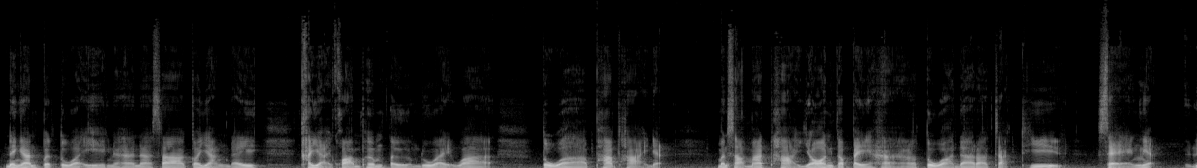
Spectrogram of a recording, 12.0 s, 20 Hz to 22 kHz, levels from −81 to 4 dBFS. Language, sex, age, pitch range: Thai, male, 20-39, 95-125 Hz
